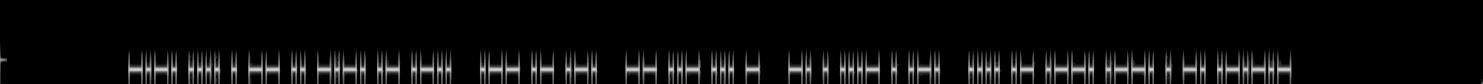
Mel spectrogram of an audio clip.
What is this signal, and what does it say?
Morse code, heard as a keyed tone, about 28 wpm, 700 Hz. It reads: CHEMICAL WAR MUST NEVER HAPPEN.
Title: Sentences from Top 1200 Words 28wpm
